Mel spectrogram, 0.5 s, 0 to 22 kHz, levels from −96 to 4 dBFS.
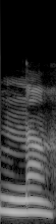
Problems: none marked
